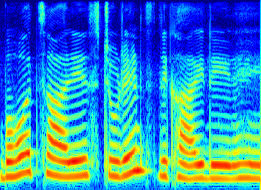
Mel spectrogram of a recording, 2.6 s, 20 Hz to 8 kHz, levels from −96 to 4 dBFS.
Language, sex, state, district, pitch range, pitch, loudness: Hindi, female, Jharkhand, Ranchi, 215-260 Hz, 240 Hz, -13 LUFS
